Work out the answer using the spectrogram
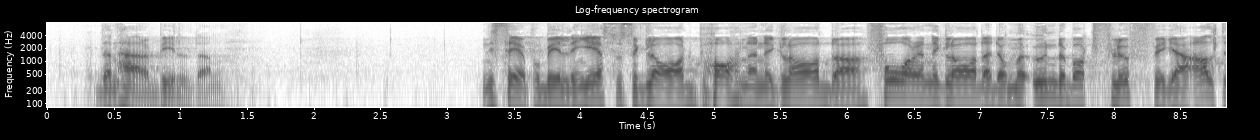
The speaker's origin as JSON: {"language": "Swedish", "country": "Yemen", "tie": "born or raised there", "said": "på herdar ute i vildmarken i Jemen där jag växte upp som missionärsbarn"}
